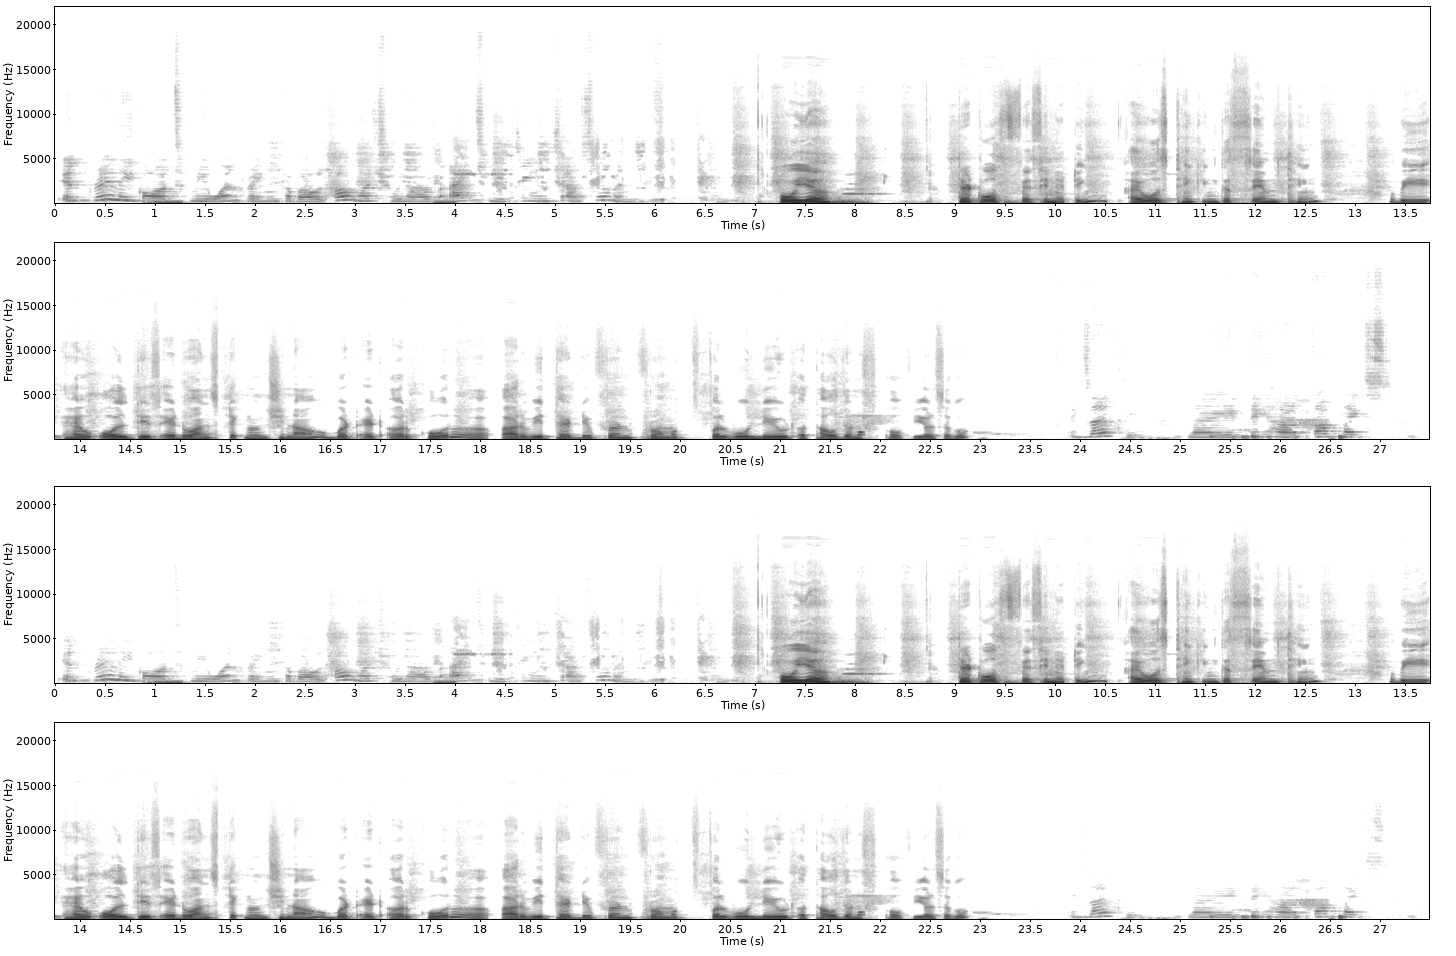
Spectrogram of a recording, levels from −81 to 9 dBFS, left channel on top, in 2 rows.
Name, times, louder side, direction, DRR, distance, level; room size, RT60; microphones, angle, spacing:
voice 1, 0.0-6.0 21.7-21.9 23.9-24.7 25.1-26.9, left 4 dB, 85° left, 4.2 m, -41 dB
voice 2, 7.2-8.2 8.5-8.6 9.0-12.7 13.1-20.0 20.3-21.8 22.1-22.9 25.7-25.8, equal, ahead, 0.3 m, -20 dB
head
